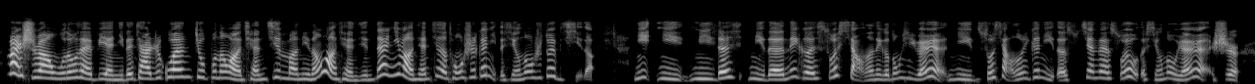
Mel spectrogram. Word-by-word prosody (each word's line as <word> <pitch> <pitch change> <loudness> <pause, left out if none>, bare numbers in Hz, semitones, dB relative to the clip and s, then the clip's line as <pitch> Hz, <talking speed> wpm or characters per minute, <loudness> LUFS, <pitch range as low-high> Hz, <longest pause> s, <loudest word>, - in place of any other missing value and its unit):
万 470 - +9
事 320 -4 +5
万 295 -3 +7
物 270 - -4
都 300 +3 +1
在 290 -5 +5
变， 235 -2 -1
你 - - -6
的 240 +2 +1
价 270 -1 +5
值 305 - -5
观 350 +1 +5
就 330 -2 -3
不 310 0 -8
能 300 -1 0
往 245 -6 +5
前 225 0 -4
进 325 +4 -4
吗？ 260 -3 +1
你 245 0 -6
能 - - +1
往 - - +5
前 205 -6 -4
进， 210 +1 -9
但 - - +5
是 455 - 0
你 470 - -3
往 295 -9 +5
前 240 +1 -3
进 375 - -7
的 305 - +2
同 285 +3 -5
时， 335 - -3
跟 400 +4 -1
你 - - -15
的 205 - -9
行 220 +1 -7
动 305 +2 -4
是 305 - -10
对 390 0 -1
不 - - -15
齐 350 - -11
的， - - -6 0.4
你 300 +5 -3
你 245 -8 -6
你 255 -1 -4
的 290 +1 +6 0.2
你 260 -4 -7
的 225 0 +4
那 350 +8 -2
个 275 -4 0
所 305 +7 -5
想 400 - -2
的 210 - -5
那 230 - -5
个 220 - -4
东 260 +5 -10
西， 290 - -12
远 235 +4 +2
远 360 -2 +3
你 230 -3 -7
所 265 +5 -6
想 - - -3
的 - - -11
东 245 - -5
西 - - -13
跟 335 0 -5
你 230 -8 -11
的 190 - -1
现 300 +8 -3
在 295 -2 0
所 285 +3 -6
有 360 - -1
的 - - -9
行 225 0 -11
动 260 -2 -7
远 210 - +3
远 - - +1
是， - - 0
270 Hz, 375 characters per minute, -24 LUFS, 235-315 Hz, 0.4 s, 万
